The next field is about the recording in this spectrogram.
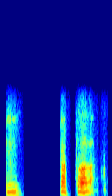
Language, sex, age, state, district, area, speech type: Malayalam, male, 45-60, Kerala, Idukki, rural, conversation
